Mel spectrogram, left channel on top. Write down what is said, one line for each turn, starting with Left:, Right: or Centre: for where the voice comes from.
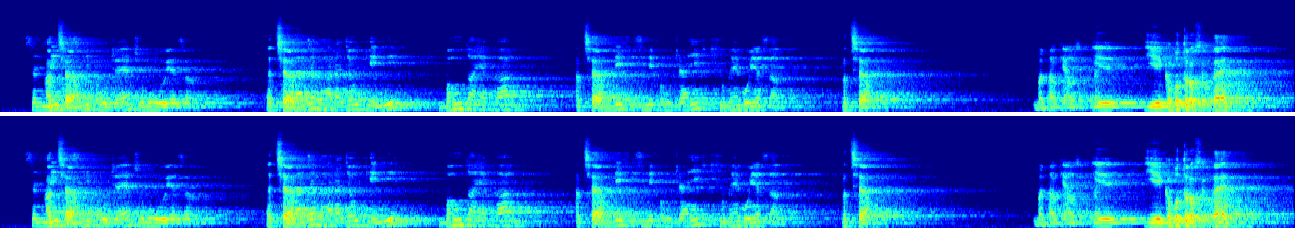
Centre: संदेश
Right: अच्छा
Centre: इसने पहुंचाया सुबह हो या शाम
Right: अच्छा
Centre: राजा महाराजाओं के ये बहुत आया काम
Right: अच्छा
Centre: संदेश इसने पहुंचाए सुबह हो या शाम
Right: अच्छा
Centre: बताओ क्या हो सकता
Right: ये
Centre: है
Right: ये कबूतर हो सकता है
